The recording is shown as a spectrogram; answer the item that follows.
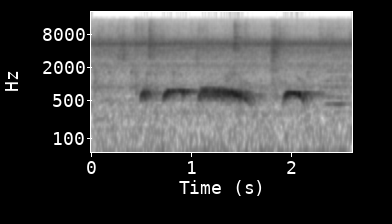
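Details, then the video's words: Northern Vietnam spotted dove kept at a breeding farm near Ba Vì, Hanoi, giving one full cooing phrase: a short coo, a slightly longer coo, a long wavering drawn-out coo, then a clipped final coo after a brief gap. "chim cu gáy hay 88 miền bắc"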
